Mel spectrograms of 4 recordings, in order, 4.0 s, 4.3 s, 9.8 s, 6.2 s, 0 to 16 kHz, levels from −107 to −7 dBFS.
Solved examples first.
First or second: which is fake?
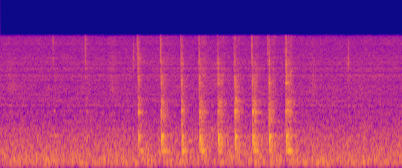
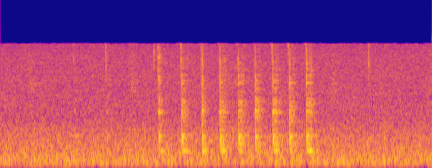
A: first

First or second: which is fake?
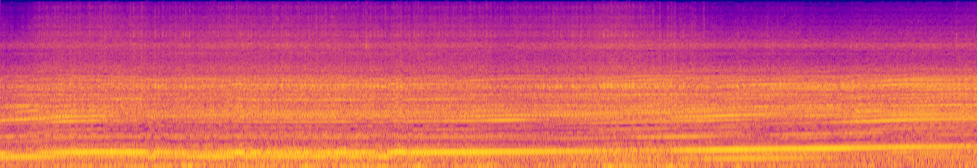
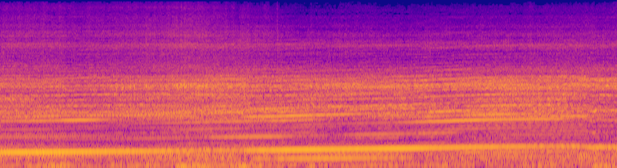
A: second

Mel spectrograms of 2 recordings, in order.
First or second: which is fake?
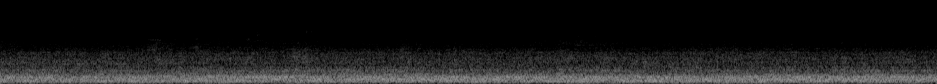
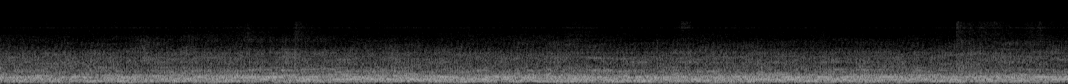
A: second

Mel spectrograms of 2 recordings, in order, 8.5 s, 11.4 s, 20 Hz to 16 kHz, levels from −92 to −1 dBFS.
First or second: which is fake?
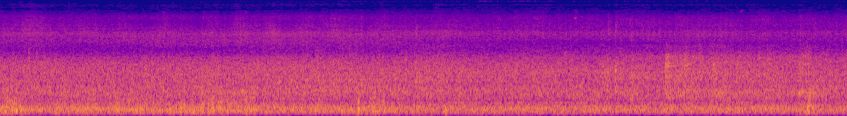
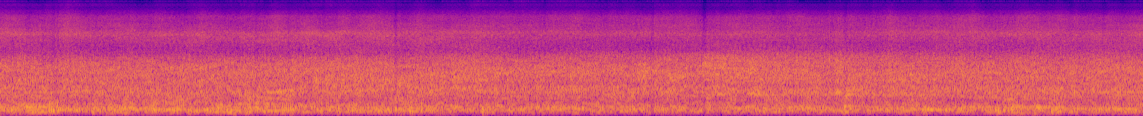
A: second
